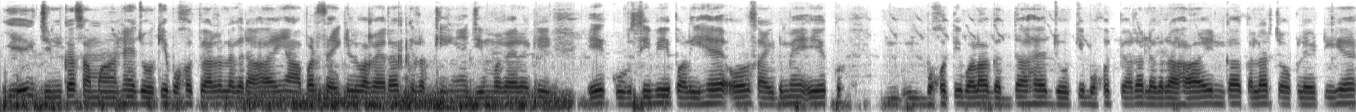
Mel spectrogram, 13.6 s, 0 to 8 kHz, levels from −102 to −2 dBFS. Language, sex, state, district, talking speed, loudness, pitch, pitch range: Hindi, male, Uttar Pradesh, Jyotiba Phule Nagar, 210 wpm, -17 LUFS, 140 Hz, 135-150 Hz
